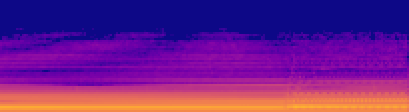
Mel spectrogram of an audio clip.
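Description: Notation-software playback of a solo tuba score in two voices: a low note held as a drone under a held upper note, which steps up once about one and a half seconds in.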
